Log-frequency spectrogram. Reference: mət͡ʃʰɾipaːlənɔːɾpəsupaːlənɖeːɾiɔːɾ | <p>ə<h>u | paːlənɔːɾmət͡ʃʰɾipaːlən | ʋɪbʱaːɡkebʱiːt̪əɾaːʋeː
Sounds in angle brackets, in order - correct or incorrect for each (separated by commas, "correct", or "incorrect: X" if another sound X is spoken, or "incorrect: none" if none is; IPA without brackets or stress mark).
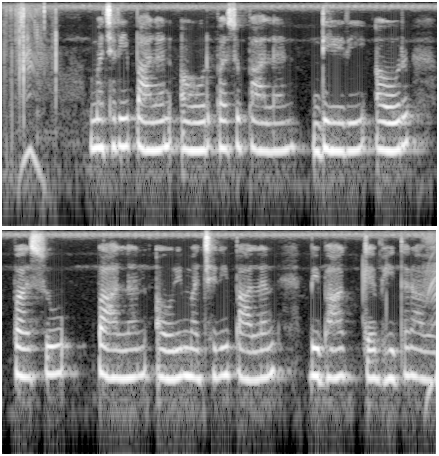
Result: correct, incorrect: s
